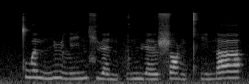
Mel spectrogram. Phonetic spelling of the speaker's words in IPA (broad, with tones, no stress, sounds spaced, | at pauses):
t̪ w ə˥˧ n n̪ y˥˩ l i˧˥ n ɕ ɥ ɛ˨˩ n f u˦ n̪ ɥ ɛ˧˥ ʂ ɑ˥˩ ŋ t̪ʰ i˧˥ n ä˥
